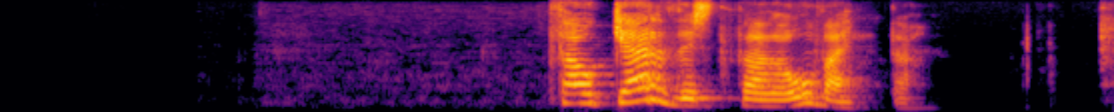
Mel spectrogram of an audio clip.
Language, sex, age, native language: Icelandic, female, 40-49, Icelandic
